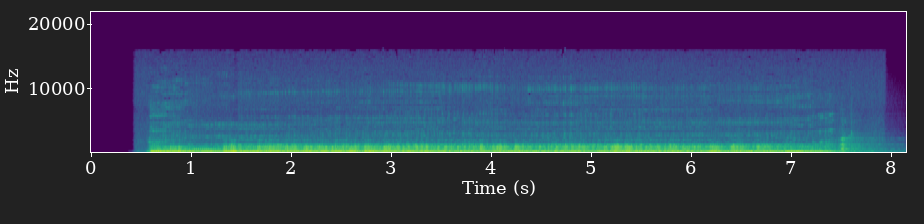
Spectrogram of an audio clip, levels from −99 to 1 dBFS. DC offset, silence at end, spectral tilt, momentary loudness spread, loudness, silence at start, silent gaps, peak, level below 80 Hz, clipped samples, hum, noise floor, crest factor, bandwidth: under 0.1%; 0.35 s; -10 dB/octave; 5 LU; -20 LUFS; 0.55 s; none; -2 dBFS; -24 dBFS; under 0.1%; none; -43 dBFS; 16 dB; 11 kHz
